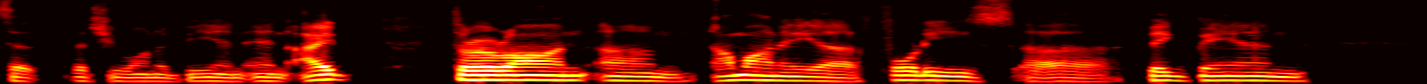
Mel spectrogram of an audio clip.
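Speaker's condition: No condition

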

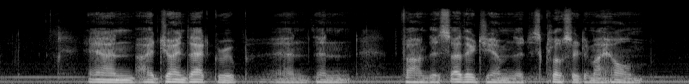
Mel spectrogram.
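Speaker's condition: Parkinson's disease; on medication, Rock Steady Parkinson's boxing group

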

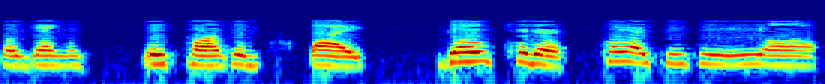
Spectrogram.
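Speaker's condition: Cerebral palsy; chronic physical disability

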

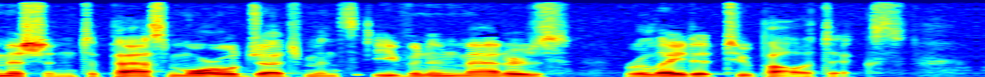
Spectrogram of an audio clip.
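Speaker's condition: No condition

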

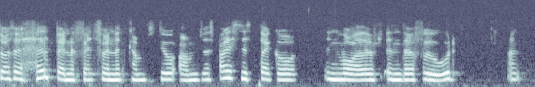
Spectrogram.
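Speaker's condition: Down syndrome

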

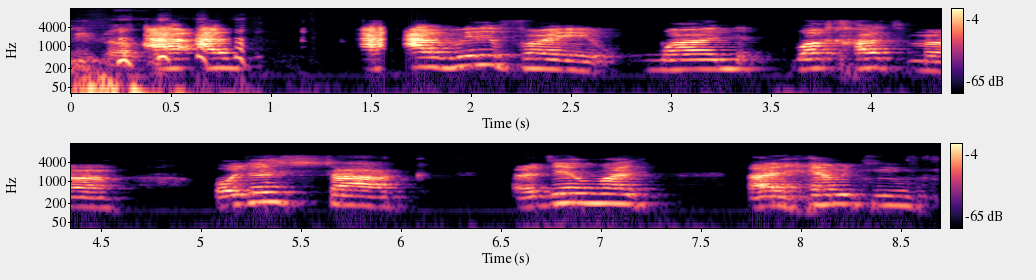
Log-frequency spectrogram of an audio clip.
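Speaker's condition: Down syndrome; trisomy 21, three copies of chromosome 21; frequent repetitions and fillers, fragmented sentences, some unintelligible phrases, father often prompts and rephrases

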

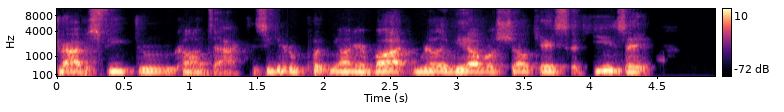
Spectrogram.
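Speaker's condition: No condition

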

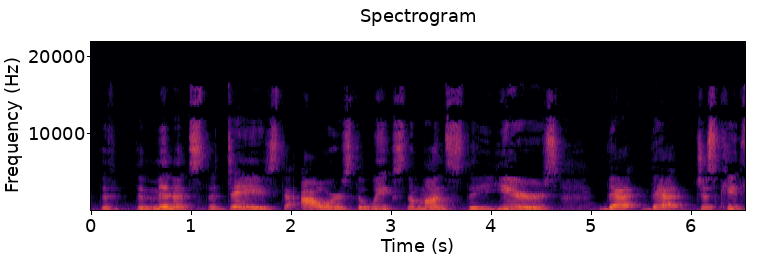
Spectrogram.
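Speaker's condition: No condition

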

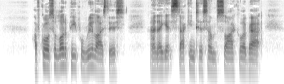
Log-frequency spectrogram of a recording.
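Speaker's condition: No condition

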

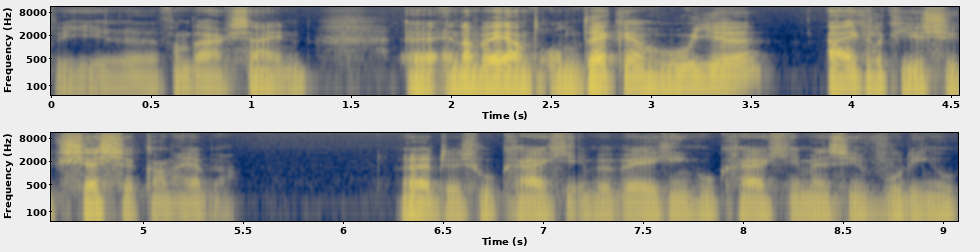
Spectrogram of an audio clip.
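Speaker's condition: No condition

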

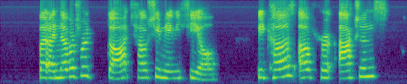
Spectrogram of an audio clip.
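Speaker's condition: Down syndrome; visible disability

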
